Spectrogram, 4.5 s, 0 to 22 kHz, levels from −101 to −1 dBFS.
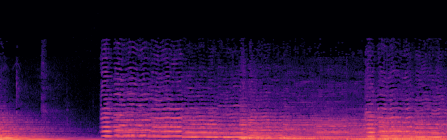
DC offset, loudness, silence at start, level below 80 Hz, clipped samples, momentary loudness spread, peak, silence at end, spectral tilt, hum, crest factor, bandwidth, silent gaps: under 0.1%; -34 LUFS; 0 s; -50 dBFS; under 0.1%; 9 LU; -16 dBFS; 0 s; -6 dB/octave; none; 16 dB; 15 kHz; none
